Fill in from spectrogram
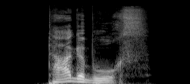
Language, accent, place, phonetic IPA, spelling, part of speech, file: German, Germany, Berlin, [ˈtaːɡəˌbuːxs], Tagebuchs, noun, De-Tagebuchs.ogg
- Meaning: genitive singular of Tagebuch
